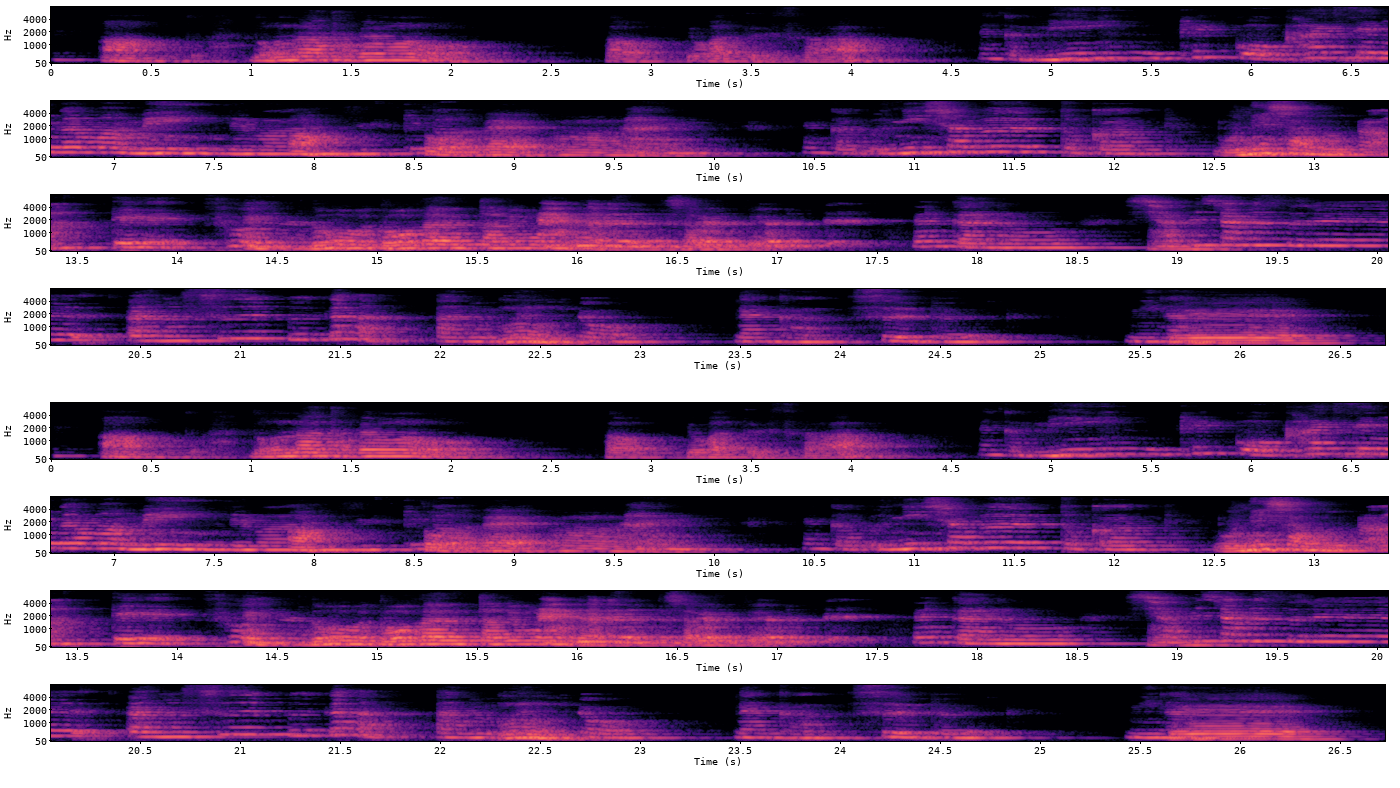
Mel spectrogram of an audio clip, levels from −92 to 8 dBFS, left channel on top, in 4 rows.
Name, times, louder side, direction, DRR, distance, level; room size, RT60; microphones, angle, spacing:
voice 1, 0.8-2.1 2.8-4.1 7.9-8.0 8.5-9.9 12.5-13.2 14.3-16.9 18.8-19.1 22.3-22.6 25.6-26.3, right 1 dB, 35° right, -4 dB, 0.5 m, -28 dB
voice 2, 4.6-8.7 9.5-9.9 10.4-12.2 13.2-14.8 15.8-17.4 17.7-18.5 18.8-23.0 23.5-24.7 25.4-25.8, right 1 dB, ahead, -6 dB, 0.8 m, -32 dB
2.3 x 2.1 x 3.3 m, 0.69 s
head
